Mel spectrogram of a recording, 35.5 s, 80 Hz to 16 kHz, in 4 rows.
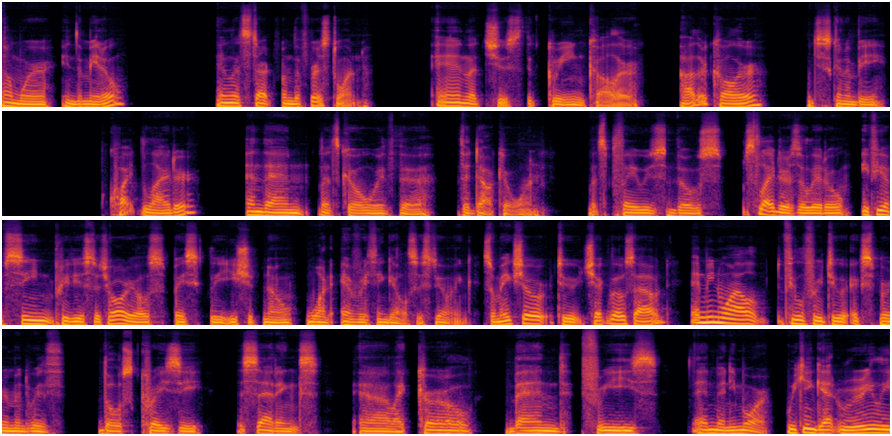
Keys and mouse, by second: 33.3 alt+click, 33.8 alt+middle click, 34.2 alt+right click.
